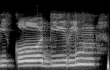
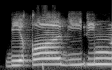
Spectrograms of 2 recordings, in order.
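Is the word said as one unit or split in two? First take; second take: split; one unit. First: The word sounds split between biqo and dirin. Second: The word flows as one unbroken unit. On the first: The speaker calls it wrong. "kalau kayak gitu kepisah biqo dengan dirin" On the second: The speaker calls it right. "Kan biqadirin kan satu kata"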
